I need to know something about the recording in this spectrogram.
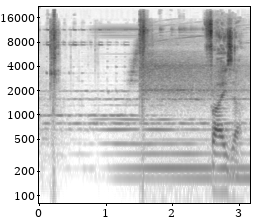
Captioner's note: camera shutter click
